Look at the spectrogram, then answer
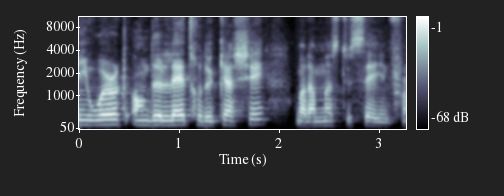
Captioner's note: speaking French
